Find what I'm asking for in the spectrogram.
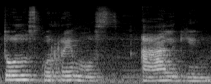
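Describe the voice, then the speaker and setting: A woman's voice: lowish voice, fairly even intonation, a little slow, far from the mic, over music. A middle-aged woman from El Salvador with a Salvadoran accent, sharing her personal testimony as a guest and quoting scripture earnestly. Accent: Salvadoran Spanish. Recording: echoey room with background noise.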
